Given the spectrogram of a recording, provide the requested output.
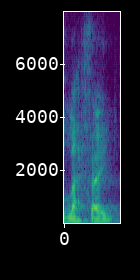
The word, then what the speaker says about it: Leffe: Is it Lef? It's Lef because although it's a Belgian beer, it's the French-speaking part of Belgium that it's made in, and it's Lef.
